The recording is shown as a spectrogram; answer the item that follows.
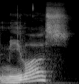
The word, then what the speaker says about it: Milas: also say about about the pronunciation of my last name I've heard it all and roxan gay uh pronounces it MOS so in that case sometimes I will defer to that pronunciation it makes you sound fancier I'm going to I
